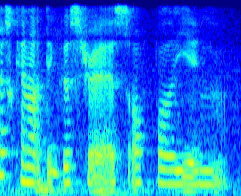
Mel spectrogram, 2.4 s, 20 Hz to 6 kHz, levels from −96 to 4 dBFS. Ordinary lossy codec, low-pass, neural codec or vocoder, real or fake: none; 5.4 kHz; none; real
